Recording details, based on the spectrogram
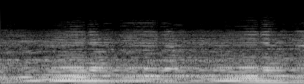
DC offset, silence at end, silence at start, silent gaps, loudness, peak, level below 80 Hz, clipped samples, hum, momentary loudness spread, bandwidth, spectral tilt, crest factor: under 0.1%; 0 s; 0 s; none; -17 LUFS; -4 dBFS; -34 dBFS; under 0.1%; none; 7 LU; 7.6 kHz; -8.5 dB/octave; 14 dB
